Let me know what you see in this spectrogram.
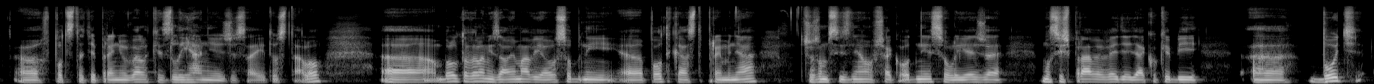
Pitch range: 105-120 Hz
